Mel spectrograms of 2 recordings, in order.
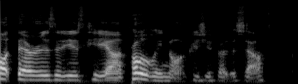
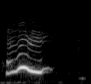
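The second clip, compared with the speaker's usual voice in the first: high squeaky hello to the cat; baby voice for the kitty; sudden high pet greeting; pet talk; 8 dB louder than usual. Acted.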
